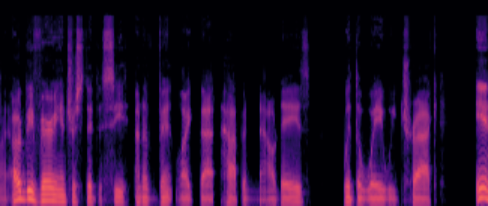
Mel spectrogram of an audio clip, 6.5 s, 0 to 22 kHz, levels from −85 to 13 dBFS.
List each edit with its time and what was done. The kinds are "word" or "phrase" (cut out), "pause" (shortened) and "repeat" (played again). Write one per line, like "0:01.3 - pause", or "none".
none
